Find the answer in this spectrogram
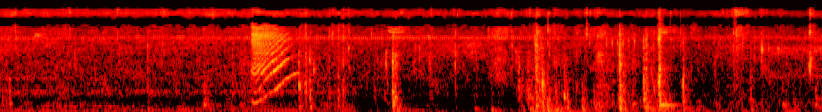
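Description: Raccoons feeding on a wooden deck: quiet, scattered clicks and taps of their feet and eating, thickest about four to five seconds in. A short rising chirp sounds about two seconds in.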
